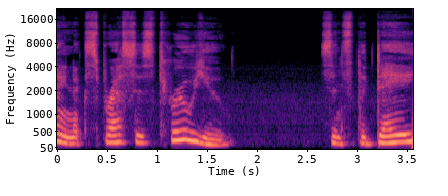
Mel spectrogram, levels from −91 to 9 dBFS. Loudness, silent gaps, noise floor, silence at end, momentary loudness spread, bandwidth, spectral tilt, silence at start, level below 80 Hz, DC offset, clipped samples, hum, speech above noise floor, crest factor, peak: -19 LUFS; none; -59 dBFS; 0 s; 9 LU; over 20 kHz; -5 dB/octave; 0 s; -80 dBFS; under 0.1%; under 0.1%; none; 42 dB; 14 dB; -4 dBFS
